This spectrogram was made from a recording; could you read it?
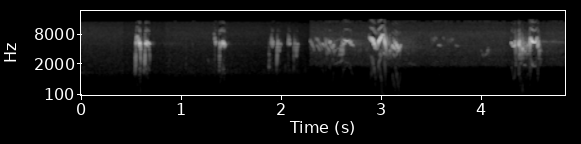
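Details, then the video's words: A white wagtail (Motacilla alba) gives sharp, high chirps and short twittering bursts, spaced irregularly, with a quick run of notes near the middle, against a quiet background. "Голоса птиц. Белая трясогузка."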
